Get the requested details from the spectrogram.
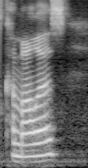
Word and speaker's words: Kamala: it's pronounced Kamala. So the accent is put on the first syllable, Kamala. Okay. Or if in her own biography, she says it's comma, like C-O-M-M-A, law, like the punctuation mark, comma, law.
